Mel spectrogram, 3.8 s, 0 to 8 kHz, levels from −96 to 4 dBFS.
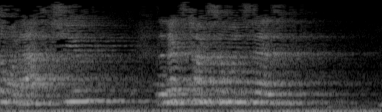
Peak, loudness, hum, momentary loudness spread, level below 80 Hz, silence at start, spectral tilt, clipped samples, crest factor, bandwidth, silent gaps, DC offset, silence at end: -26 dBFS; -42 LUFS; none; 15 LU; -60 dBFS; 0 s; -4.5 dB/octave; under 0.1%; 16 dB; 7.8 kHz; none; under 0.1%; 0 s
